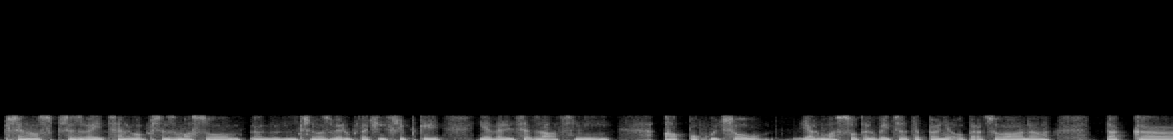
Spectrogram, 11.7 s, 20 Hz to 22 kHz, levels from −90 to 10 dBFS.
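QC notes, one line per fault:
Throughout: GSM full-rate codec. The speech was coded by a vocal-tract model driven by regularly spaced excitation pulses, keeping only a decimated fraction of the excitation detail, at a rate that fits the 13 kbps full-rate mode. Nothing above 3.8 kHz survives, so sibilants and brightness are gone, and the coarse pulse excitation leaves a plainly audible buzzy, gravelly roughness over the whole voice instead of a smooth tone.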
